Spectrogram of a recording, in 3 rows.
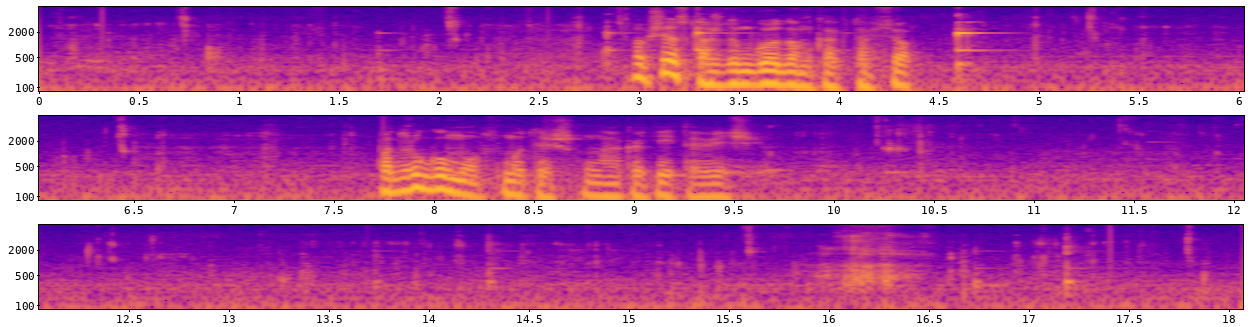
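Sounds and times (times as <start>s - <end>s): chewing and biting food: 0.0s - 2.9s, 4.8s - 7.7s, 9.7s - 18.0s
steady low hum: 0.0s - 18.0s.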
